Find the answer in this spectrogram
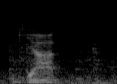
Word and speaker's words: gyat: 8 gyat. This might be a little bit difficult to pronounce, so let's practice again. Gyat, ga, at, gyat.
